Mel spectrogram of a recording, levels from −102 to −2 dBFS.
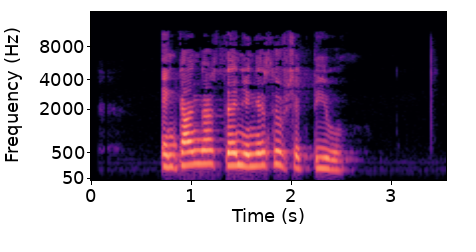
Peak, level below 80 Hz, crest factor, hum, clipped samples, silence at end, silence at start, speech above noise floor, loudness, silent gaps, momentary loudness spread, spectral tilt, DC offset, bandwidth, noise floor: -4 dBFS; -82 dBFS; 20 dB; none; under 0.1%; 1.05 s; 0.7 s; 59 dB; -24 LUFS; none; 11 LU; -4.5 dB/octave; under 0.1%; 11 kHz; -82 dBFS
